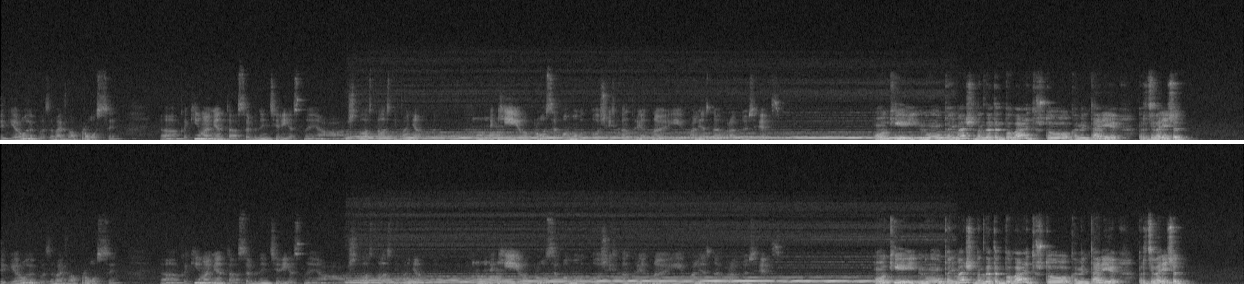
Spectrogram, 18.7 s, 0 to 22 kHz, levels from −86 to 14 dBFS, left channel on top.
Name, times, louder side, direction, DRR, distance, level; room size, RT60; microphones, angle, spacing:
voice 1, 0.0-6.6 7.0-7.1 7.5-11.7, left 1 dB, 25° left, 1 dB, 0.6 m, -32 dB
sound 1, 5.2-14.3, right 2 dB, 80° right, 1.2 m, -26 dB
voice 2, 7.1-7.6 13.1-17.7, right 1 dB, 35° right, 3 dB, 0.6 m, -20 dB
3.1 x 3.0 x 2.9 m, 0.40 s
head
